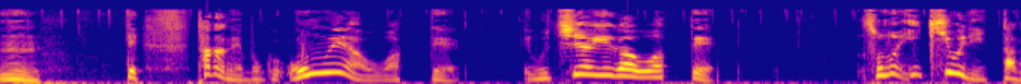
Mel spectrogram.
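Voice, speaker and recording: A man at a moderate pace, with very wide pitch swings, big swings in loudness, and long, frequent pauses. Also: fairly high pitch for a man. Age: middle-aged. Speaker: podcast host. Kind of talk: casual chat.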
